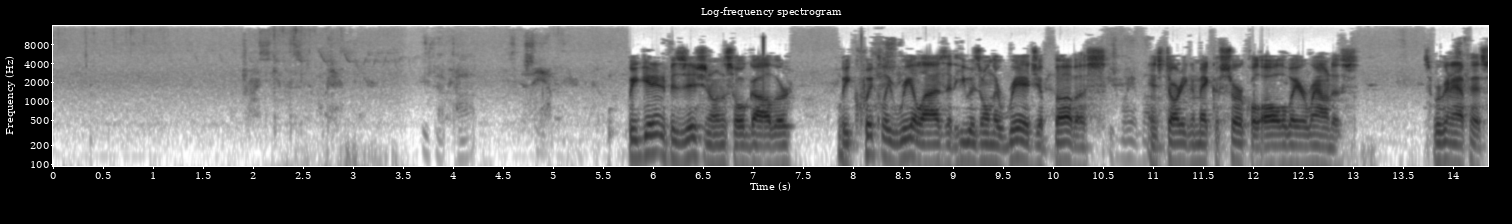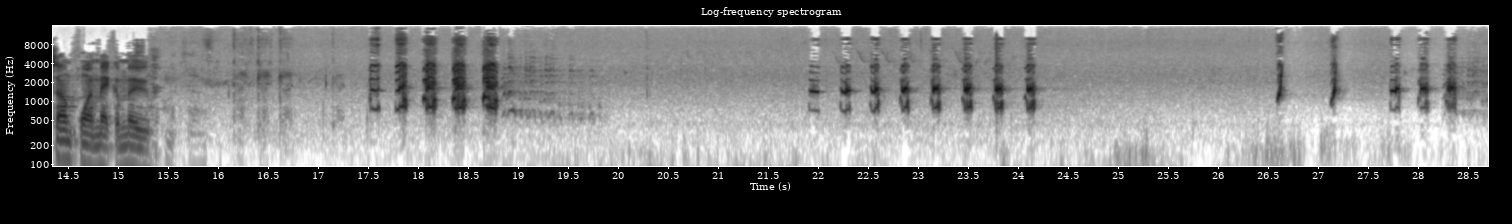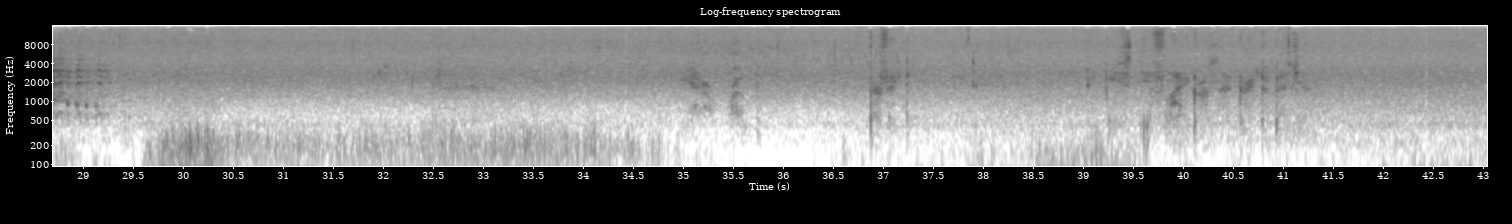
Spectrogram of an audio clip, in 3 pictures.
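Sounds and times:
wild turkey calling: 17.5s - 19.9s, 21.9s - 24.3s, 26.6s - 29.4s.

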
